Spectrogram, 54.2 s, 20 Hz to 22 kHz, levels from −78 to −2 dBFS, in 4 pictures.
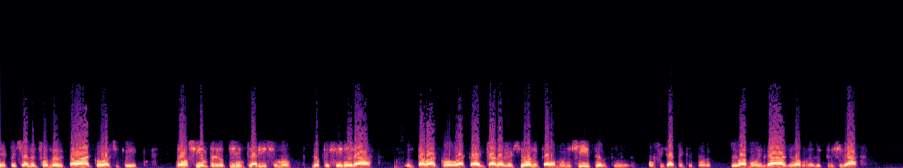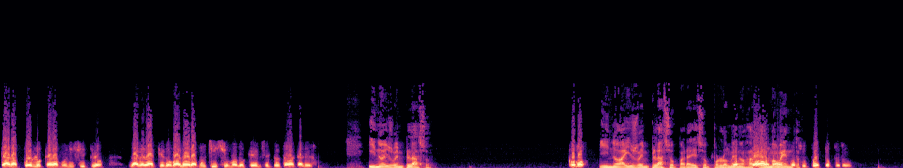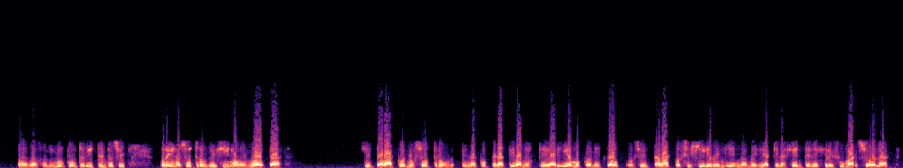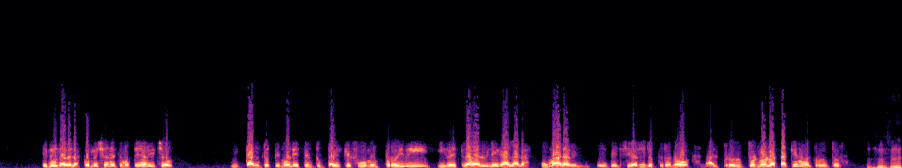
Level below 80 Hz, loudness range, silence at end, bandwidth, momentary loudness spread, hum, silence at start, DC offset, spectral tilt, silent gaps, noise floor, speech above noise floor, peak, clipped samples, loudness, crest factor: -38 dBFS; 5 LU; 0 s; 8.8 kHz; 11 LU; none; 0 s; under 0.1%; -7.5 dB/octave; none; -62 dBFS; 51 dB; 0 dBFS; under 0.1%; -11 LUFS; 12 dB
